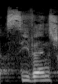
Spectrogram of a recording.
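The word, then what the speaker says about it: Cvent: Äh, Sevens schreibt man wie Event, nur das E weg und ein C davor. Also auf Sevens könnt ihr die Tickets kaufen.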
